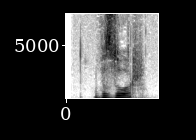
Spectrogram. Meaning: 1. look, glance, gaze 2. eyes
- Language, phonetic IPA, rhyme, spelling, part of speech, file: Russian, [vzor], -or, взор, noun, Ru-взор.ogg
